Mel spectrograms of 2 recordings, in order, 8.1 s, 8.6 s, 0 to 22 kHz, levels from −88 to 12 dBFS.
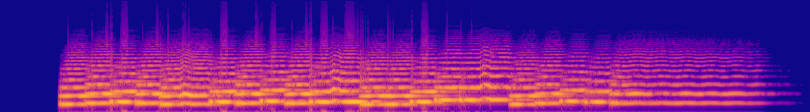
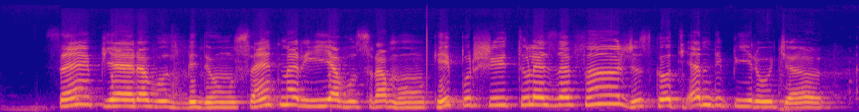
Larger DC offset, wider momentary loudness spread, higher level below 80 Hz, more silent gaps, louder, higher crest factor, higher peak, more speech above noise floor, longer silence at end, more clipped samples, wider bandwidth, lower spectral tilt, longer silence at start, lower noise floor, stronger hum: neither; first, 13 LU vs 7 LU; first, -54 dBFS vs -64 dBFS; neither; first, -9 LUFS vs -15 LUFS; about the same, 10 dB vs 14 dB; about the same, 0 dBFS vs -2 dBFS; about the same, 33 dB vs 31 dB; first, 0.5 s vs 0.3 s; first, 1% vs under 0.1%; second, 5.2 kHz vs 7.6 kHz; about the same, -6.5 dB/octave vs -6.5 dB/octave; about the same, 0.6 s vs 0.6 s; second, -41 dBFS vs -46 dBFS; second, none vs 50 Hz at -60 dBFS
